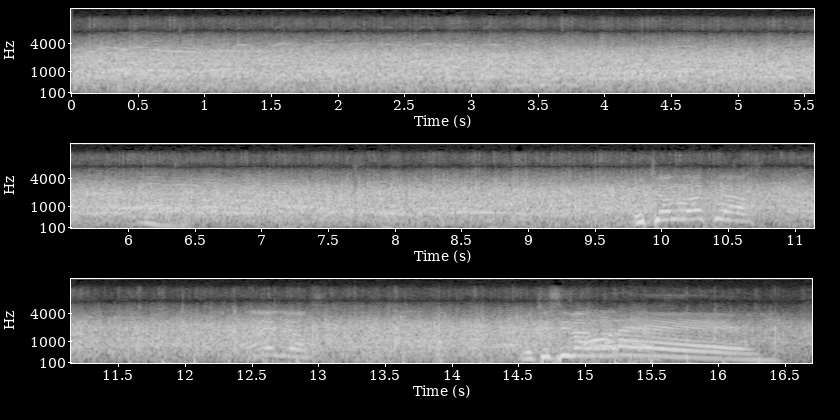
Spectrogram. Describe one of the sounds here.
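A large crowd claps and cheers loudly in a big hall.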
